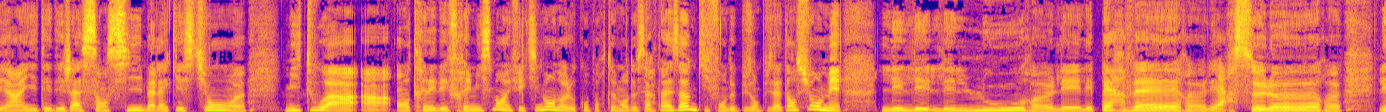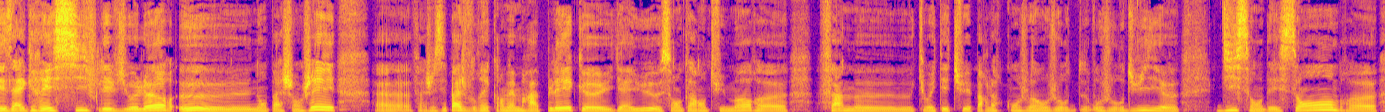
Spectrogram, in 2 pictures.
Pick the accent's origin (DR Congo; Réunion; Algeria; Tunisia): Tunisia; Moi, je viens de Tunisie.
